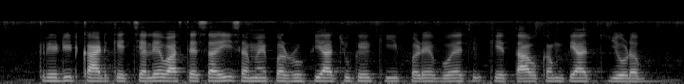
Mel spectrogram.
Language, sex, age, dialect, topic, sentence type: Maithili, male, 18-24, Angika, banking, question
